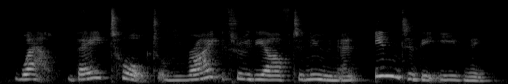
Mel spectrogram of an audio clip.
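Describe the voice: Someone does plain reading aloud, the intonation lively throughout.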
